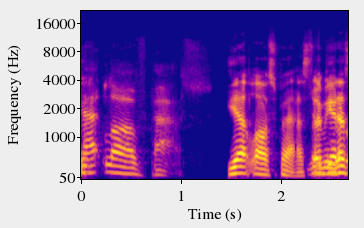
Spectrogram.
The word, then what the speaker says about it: Dyatlov Pass: I still think we were talking about, I don't know if you know much about the Dilatov's Pass. Is that how you pronounce it? Dyatlov Pass.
